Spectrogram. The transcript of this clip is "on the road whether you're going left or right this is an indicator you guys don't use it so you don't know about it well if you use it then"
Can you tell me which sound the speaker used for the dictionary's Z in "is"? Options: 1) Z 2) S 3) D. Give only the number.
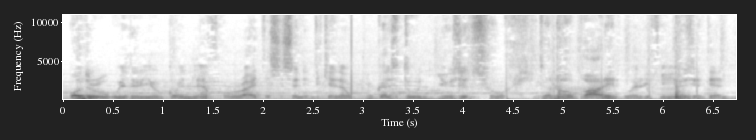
2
